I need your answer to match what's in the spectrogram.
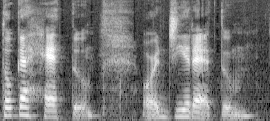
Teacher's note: R's become an H sound rather than a strong R sound. You wouldn't say reto with an R.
